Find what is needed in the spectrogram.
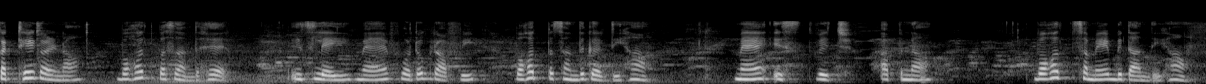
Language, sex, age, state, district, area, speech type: Punjabi, female, 30-45, Punjab, Jalandhar, urban, spontaneous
